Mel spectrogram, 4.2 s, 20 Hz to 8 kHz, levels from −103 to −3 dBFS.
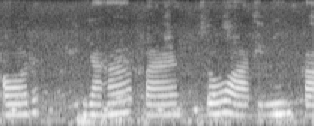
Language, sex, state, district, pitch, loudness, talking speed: Hindi, female, Haryana, Charkhi Dadri, 205 Hz, -15 LUFS, 85 wpm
